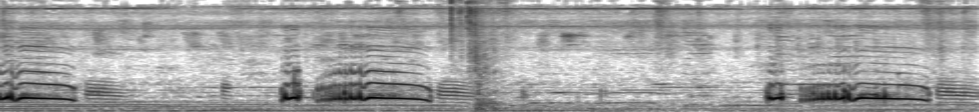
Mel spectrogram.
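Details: White Barbary dove cooing in a recording used to tutor birds and lure wild doves: three phrases, each a short clipped note, a quick throaty roll, then a long steady mid-pitched coo sinking slightly at the end, with one sharp click between.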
